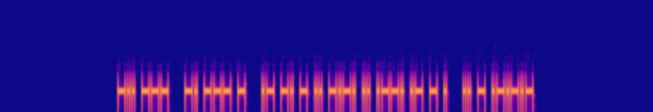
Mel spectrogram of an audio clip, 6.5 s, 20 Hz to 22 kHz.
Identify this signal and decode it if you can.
Morse code, heard as a keyed tone, about 50 wpm, 700 Hz. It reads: DO NOT ANTICIPATE IT.
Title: Sentences from Top 1500 Words 50wpm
